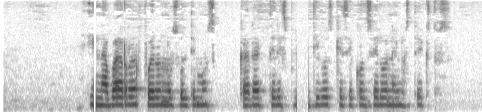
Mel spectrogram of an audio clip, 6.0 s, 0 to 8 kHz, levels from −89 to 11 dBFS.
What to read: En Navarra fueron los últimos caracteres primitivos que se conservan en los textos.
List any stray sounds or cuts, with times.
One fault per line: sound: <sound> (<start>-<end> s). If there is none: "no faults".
sound: dropout (1.2-1.2 s)
sound: dropout (3.7-3.9 s)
